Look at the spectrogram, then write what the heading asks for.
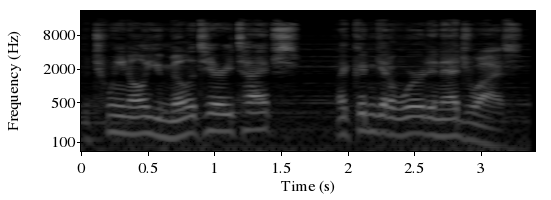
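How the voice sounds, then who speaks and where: A man's voice: medium pitch, fairly quick, close to an everyday voice. Man playing a breezy, cocky rogue medic. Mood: cocky, teasing. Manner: breezy, swaggering. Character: cocky, flirtatious roguish male army medic. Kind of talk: scripted video game acting. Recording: faint game music behind the voice.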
